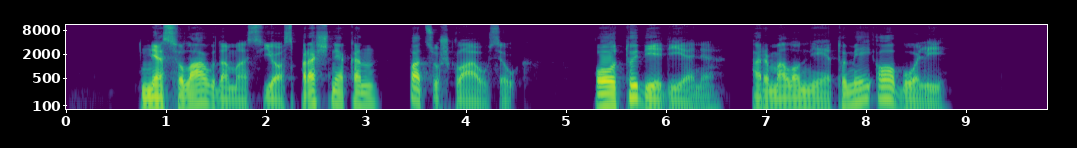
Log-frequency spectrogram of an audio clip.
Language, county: Lithuanian, Utena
